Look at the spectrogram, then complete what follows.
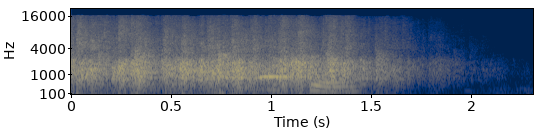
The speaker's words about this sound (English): Round of applause, please.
